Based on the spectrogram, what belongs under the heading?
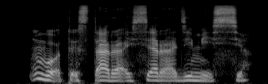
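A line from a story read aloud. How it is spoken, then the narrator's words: Through gritted teeth. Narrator (Russian): процедил отец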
